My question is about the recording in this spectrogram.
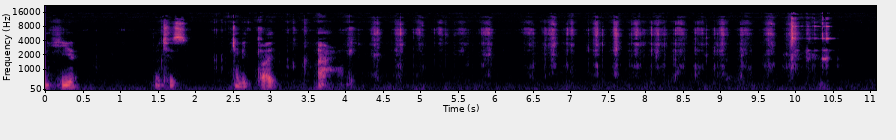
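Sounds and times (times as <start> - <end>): metal threads scraping: 3.2 - 10.6.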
